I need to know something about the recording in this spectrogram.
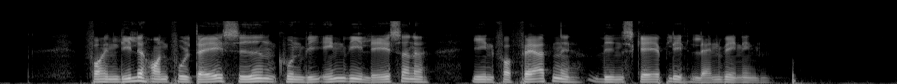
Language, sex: Danish, male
